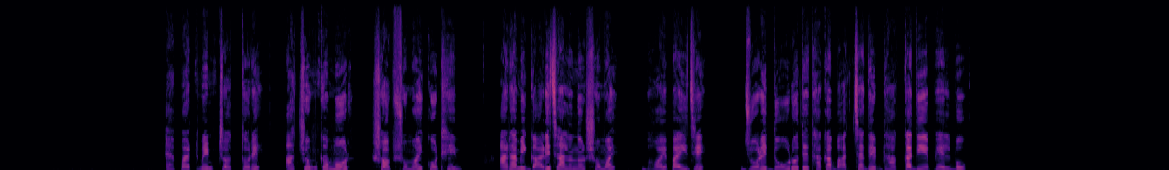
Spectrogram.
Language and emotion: Bengali, fearful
